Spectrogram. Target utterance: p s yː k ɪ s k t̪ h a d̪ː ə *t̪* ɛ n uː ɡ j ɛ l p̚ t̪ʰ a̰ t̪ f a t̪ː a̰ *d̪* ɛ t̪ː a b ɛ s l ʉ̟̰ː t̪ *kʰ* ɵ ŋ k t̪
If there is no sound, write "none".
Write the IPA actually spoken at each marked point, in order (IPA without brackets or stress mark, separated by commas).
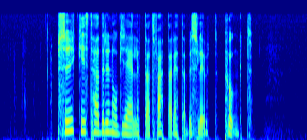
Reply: d̪, d̪, pʰ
